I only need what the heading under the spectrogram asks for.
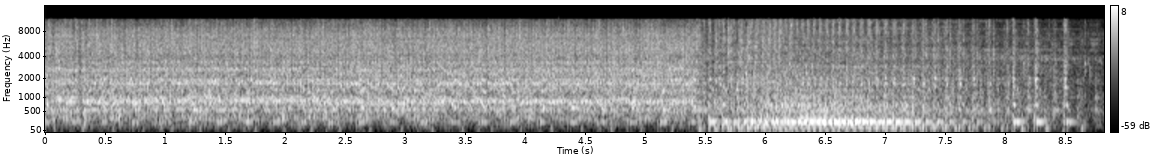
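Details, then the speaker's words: Snapper 38-inch scrap riding mower; starter cranks at a steady, slightly uneven beat about five seconds, then engine catches and briefly runs before fading. Engine cranking then catching. "yep should turn the key on doesn't it try choking it hey he's running all right"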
